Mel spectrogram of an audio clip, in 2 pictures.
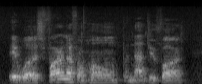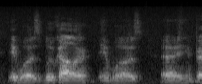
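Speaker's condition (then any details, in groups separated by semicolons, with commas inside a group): ALS; about 2 years since onset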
